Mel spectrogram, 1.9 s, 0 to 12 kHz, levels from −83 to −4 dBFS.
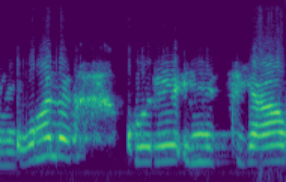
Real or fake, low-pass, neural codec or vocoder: real; 10.8 kHz; none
